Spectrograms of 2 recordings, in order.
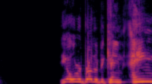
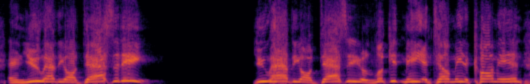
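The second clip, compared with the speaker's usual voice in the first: angry outburst; 3 semitones higher than usual. Acted. The older son yells at his father over the party, furious. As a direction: let it all explode, years of resentment.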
